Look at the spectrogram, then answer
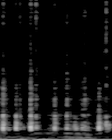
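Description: Quick, faint keystrokes on a computer keyboard, a light irregular patter of clicks over a low background hum.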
